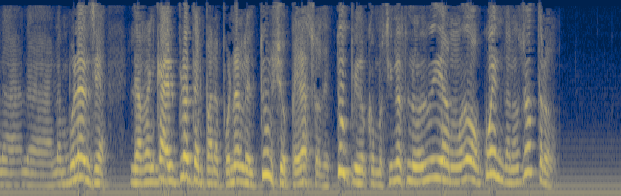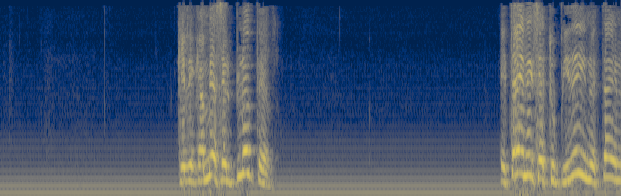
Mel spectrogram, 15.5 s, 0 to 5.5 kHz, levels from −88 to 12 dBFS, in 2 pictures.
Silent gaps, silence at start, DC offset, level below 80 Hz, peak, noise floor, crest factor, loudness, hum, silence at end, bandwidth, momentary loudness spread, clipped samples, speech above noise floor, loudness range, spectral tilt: none; 0 s; under 0.1%; -32 dBFS; 0 dBFS; -30 dBFS; 12 dB; -10 LUFS; 50 Hz at -30 dBFS; 0 s; 5.4 kHz; 11 LU; 0.5%; 21 dB; 9 LU; -7 dB/octave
